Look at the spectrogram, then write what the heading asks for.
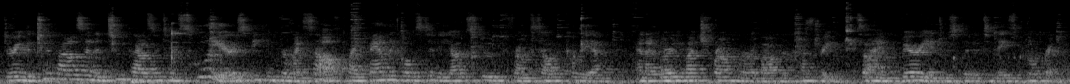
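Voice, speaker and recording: A woman reading a formal introduction of a guest speaker to a club, steady as she reads out credentials. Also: fairly low pitch, a little fast, hardly any pauses, noisy background. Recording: echoey room, recorded from far off.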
